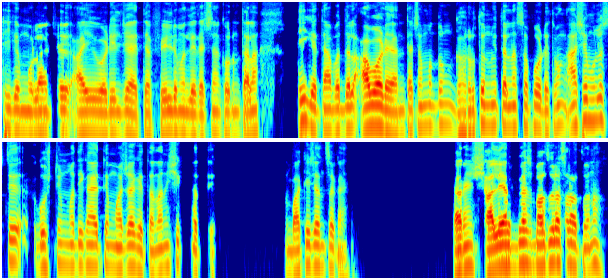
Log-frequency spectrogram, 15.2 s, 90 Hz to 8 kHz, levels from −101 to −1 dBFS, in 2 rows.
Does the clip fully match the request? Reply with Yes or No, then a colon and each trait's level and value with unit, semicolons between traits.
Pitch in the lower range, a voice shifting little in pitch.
No: low, 125 Hz; average, 3.6 semitones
